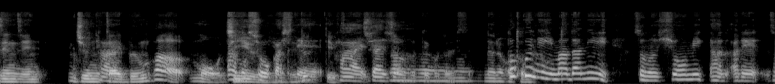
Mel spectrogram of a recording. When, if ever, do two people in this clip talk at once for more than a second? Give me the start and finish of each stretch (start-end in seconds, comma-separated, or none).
2.2-5.7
